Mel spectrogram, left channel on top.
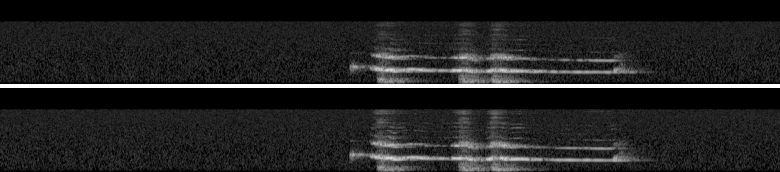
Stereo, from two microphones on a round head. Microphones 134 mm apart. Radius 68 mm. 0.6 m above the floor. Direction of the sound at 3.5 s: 70° right (ahead or behind).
